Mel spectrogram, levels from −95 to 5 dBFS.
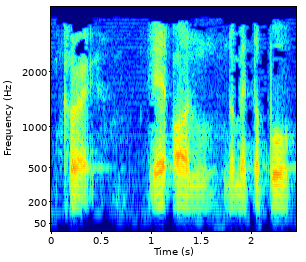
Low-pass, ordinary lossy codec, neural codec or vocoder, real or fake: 3.6 kHz; MP3, 16 kbps; none; real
